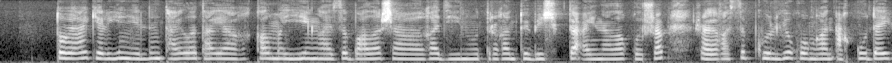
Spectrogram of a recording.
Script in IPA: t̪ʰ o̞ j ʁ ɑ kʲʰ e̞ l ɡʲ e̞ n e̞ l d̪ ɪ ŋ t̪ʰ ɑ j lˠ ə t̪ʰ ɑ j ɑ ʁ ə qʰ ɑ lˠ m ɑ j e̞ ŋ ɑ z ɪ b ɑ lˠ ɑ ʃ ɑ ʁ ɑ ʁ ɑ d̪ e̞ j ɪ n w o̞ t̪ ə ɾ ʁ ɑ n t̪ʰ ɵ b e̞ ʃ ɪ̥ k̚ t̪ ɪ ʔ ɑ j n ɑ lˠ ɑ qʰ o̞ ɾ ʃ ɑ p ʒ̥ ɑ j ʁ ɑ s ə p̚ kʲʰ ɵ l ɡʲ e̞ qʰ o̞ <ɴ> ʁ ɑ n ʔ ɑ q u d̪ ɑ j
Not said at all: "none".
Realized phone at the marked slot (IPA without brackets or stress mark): ɴ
